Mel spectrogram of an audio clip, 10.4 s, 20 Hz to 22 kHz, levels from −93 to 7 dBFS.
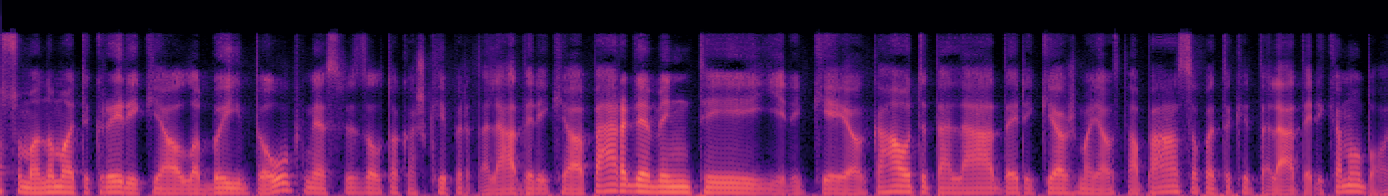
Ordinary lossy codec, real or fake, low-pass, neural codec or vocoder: Opus, 64 kbps; fake; 10.8 kHz; codec, 24 kHz, 0.9 kbps, WavTokenizer, large speech release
